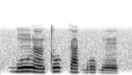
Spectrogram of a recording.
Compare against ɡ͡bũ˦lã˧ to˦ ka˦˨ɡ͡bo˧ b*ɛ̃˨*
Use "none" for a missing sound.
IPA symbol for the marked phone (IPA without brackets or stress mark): ɛ̃˨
